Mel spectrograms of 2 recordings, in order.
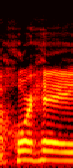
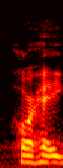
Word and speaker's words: Jorge: don't look at me Jorge gu I'm like Elementary level Spanish okay because I know that they the that in Mexico they pronounce their J's uh as an H like like H um yeah also I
